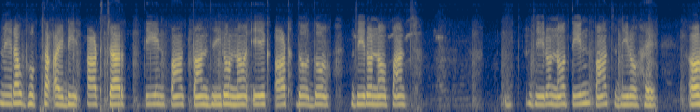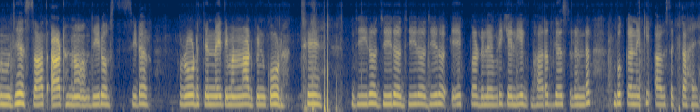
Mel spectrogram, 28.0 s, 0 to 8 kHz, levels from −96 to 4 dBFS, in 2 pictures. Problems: none marked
